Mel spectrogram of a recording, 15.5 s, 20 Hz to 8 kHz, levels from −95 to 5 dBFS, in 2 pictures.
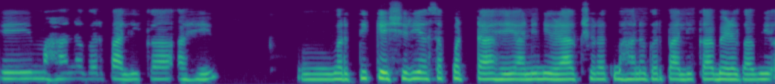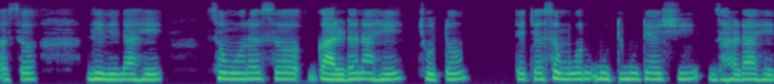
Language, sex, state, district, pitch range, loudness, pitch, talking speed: Marathi, female, Karnataka, Belgaum, 195-215 Hz, -25 LUFS, 205 Hz, 110 wpm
